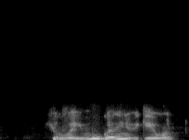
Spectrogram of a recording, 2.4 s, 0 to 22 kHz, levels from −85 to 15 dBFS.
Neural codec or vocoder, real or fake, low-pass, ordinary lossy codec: none; real; 5.4 kHz; Opus, 16 kbps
